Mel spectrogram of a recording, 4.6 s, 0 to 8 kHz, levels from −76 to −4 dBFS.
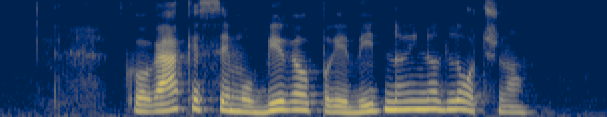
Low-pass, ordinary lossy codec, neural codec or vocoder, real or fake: none; none; codec, 16 kHz, 8 kbps, FunCodec, trained on Chinese and English, 25 frames a second; fake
